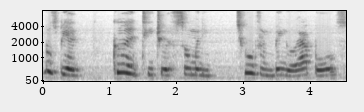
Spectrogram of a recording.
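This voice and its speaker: A woman performs a put-on character voice. It sits high in pitch and moves at a moderate pace. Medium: read story.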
